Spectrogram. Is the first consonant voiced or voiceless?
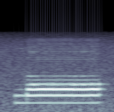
voiced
